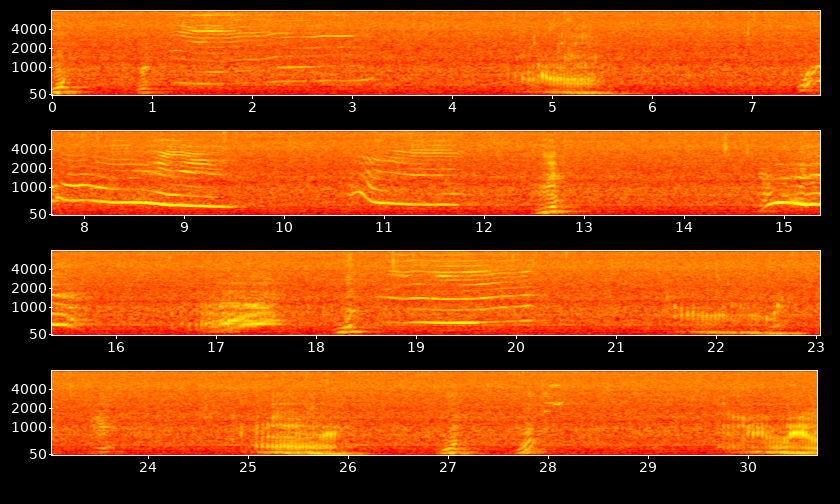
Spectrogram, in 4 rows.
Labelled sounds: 1.2	3.1	humpback whale, 0.94 to 7.2 kHz
7.7	9.4	humpback whale, 0.78 to 5.8 kHz
10.8	11.8	humpback whale, 1.5 to 5.6 kHz
14.9	15.5	humpback whale, 1.3 to 2.4 kHz
18.6	20.2	humpback whale, 0.91 to 7.0 kHz

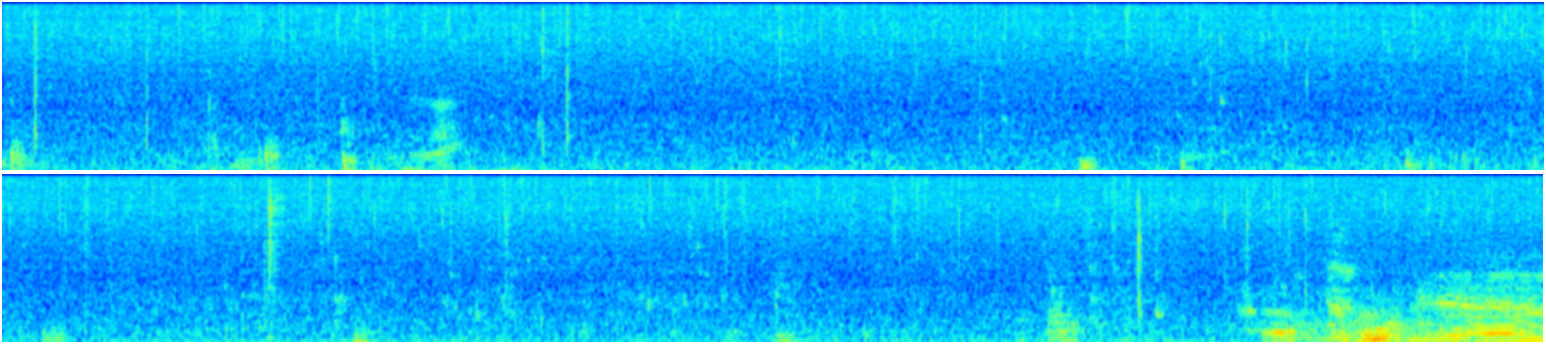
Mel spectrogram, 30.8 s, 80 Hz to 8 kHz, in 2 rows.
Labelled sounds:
28.7	29.0	humpback whale, 1.2 to 1.6 kHz
29.6	30.0	humpback whale, 0.78 to 0.94 kHz

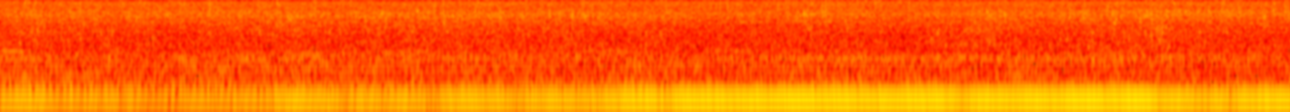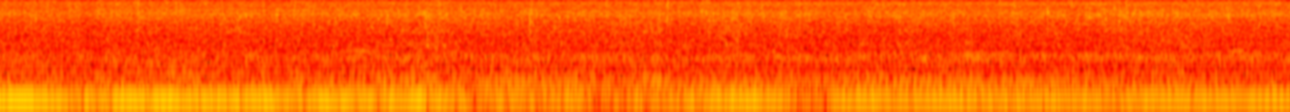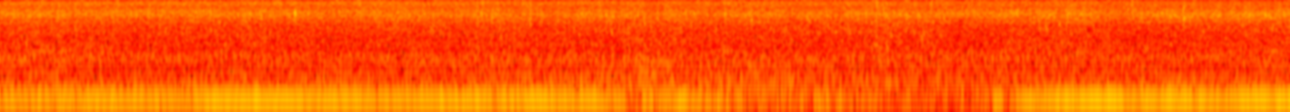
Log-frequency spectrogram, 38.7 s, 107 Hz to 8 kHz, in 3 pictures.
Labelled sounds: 16.3	16.6	vessel noise, 1.1 to 1.2 kHz
32.9	33.2	vessel noise, 1.1 to 1.2 kHz

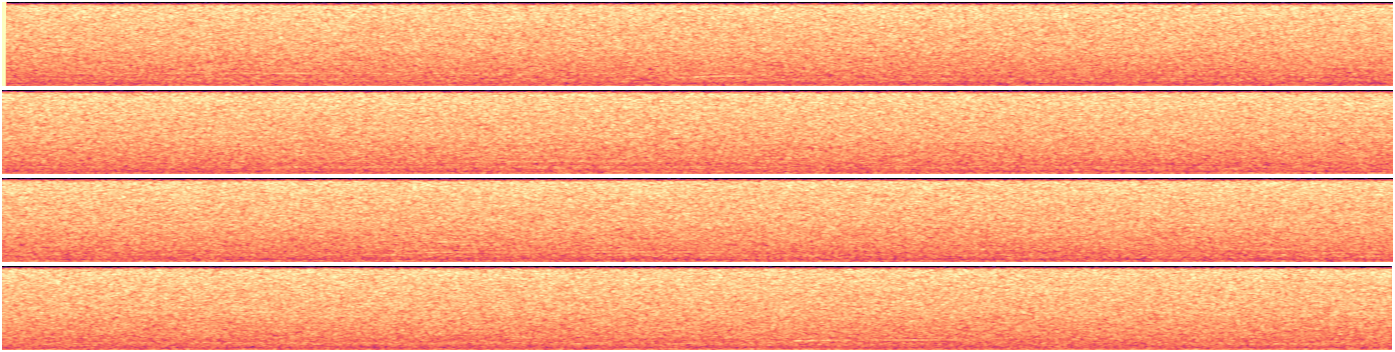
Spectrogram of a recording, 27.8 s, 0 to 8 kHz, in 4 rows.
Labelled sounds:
3.4	3.8	humpback whale, 0.83 to 1.1 kHz
17.0	17.3	humpback whale, 0.90 to 1.0 kHz
24.8	25.5	humpback whale, 0.86 to 1.1 kHz

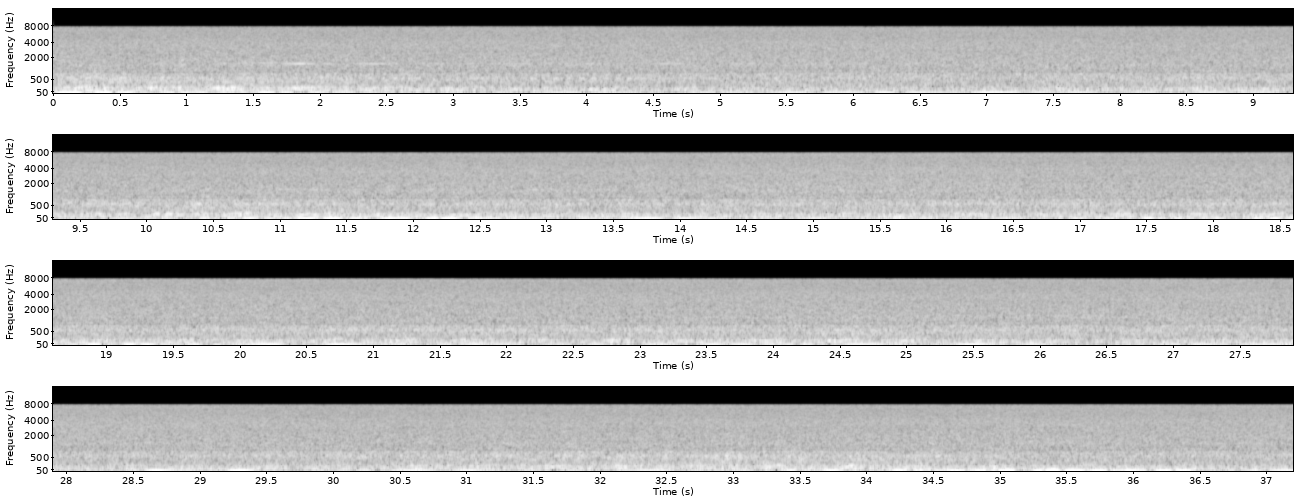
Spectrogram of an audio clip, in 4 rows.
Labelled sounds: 1.7	2.0	vessel noise, 1.4 to 1.5 kHz

